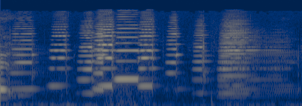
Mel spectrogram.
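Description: Accordion playing a quick fill of short melodic notes between sung lines of a vallenato song. It is quieter toward the end.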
